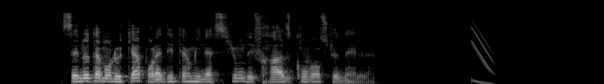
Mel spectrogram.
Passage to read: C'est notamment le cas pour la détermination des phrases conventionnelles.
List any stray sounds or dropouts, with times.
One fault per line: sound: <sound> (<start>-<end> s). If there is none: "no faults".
sound: chirp (4.7-5.0 s)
